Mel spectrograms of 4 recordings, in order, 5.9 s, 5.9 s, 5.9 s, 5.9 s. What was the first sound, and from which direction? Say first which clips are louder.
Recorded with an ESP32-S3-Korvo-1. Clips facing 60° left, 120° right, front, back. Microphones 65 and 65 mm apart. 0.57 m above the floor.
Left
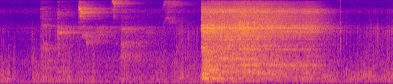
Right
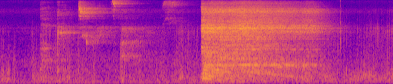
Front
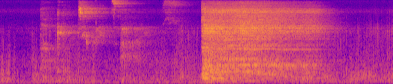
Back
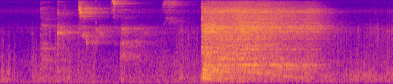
Whispering: right 2 dB, even; 105° right.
